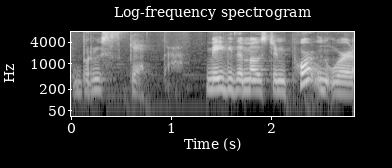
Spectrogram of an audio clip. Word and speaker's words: bruschetta: It's bruschetta. Anytime you see the C and the H together, it makes a hard K sound, bruschetta.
